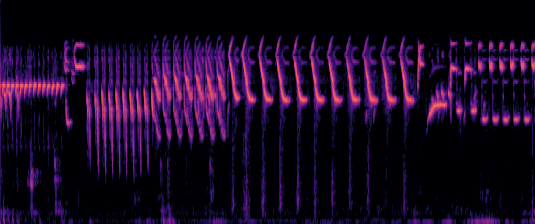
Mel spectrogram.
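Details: Powerful song of a domestic canary, meant for training: a brief steady whistled trill, then tours of rapid downward-sweeping notes that slow into spaced, ringing slurs, ending with a high bubbling trill.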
